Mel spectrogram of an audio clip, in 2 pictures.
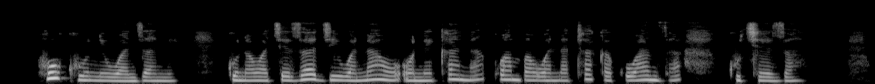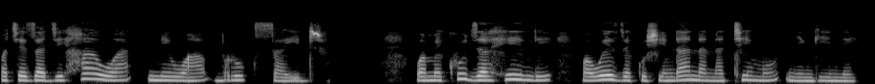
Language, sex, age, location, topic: Swahili, female, 25-35, Nakuru, government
